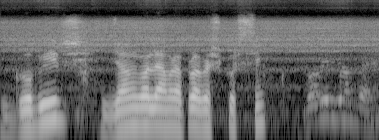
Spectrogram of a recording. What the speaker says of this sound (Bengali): আমরা জঙ্গলের ভিতরে ঝিঝি পোকার ডাক,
